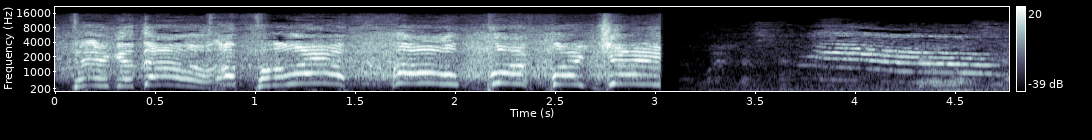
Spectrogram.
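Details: Domestic cat from a funny cat compilation, giving a quick run of about eight short arched meows in three seconds, followed by a brief gap and a quieter, higher drawn-out tonal sound with faint background noise.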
